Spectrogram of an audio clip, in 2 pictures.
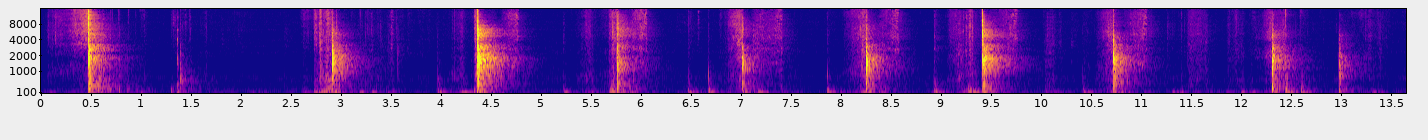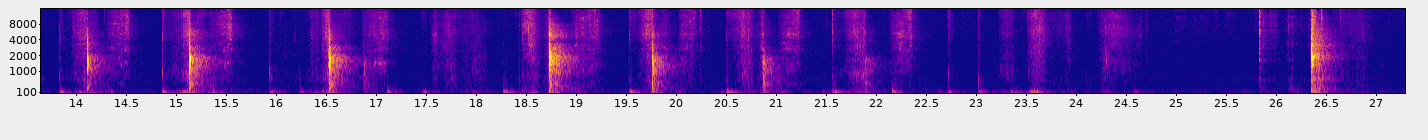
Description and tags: Cutting Zucchini
Just a big zucchini on a wooden cutting board getting cut by a big knife. Zoom H2 recording.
